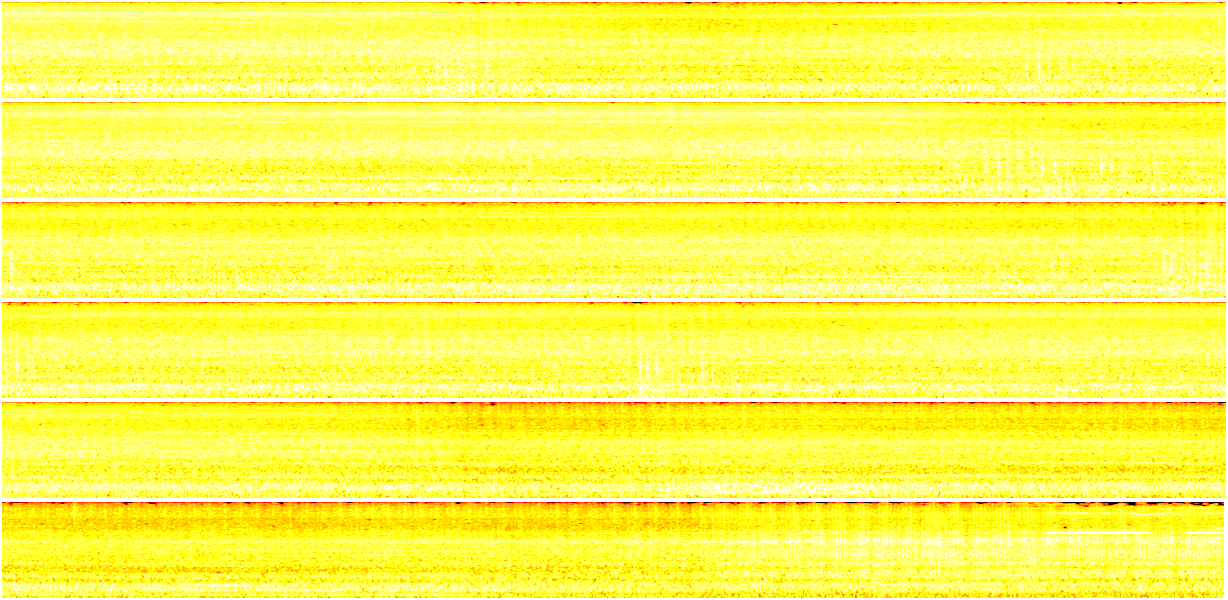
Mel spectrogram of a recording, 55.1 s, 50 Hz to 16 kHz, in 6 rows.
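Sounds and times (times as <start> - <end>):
bus diesel engine running: 0.0 - 55.0
brief high-pitched squeal: 53.7 - 55.0.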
